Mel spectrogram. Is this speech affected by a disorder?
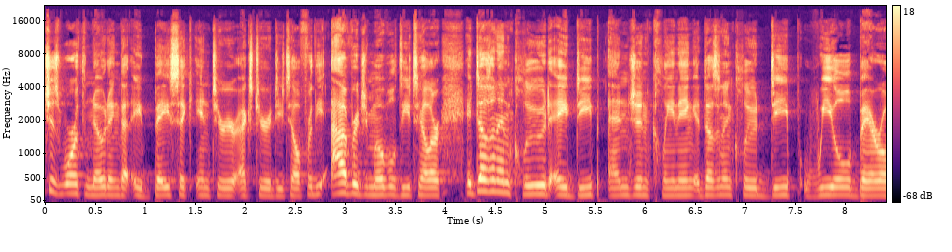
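No.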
